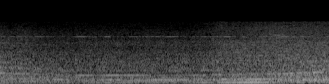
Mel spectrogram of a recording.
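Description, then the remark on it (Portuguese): A large truck rumbles past outside, a steady low-pitched engine drone with a faint whine that swells slightly louder toward the end; no one speaks. “Uh, deixa eu passar esse caminhão gigante aqui.”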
